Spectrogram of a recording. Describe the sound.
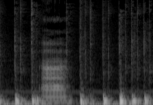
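Keys clatter on a computer keyboard in quick, irregular bursts of loud keystrokes, with a short stretch of voice between them.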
